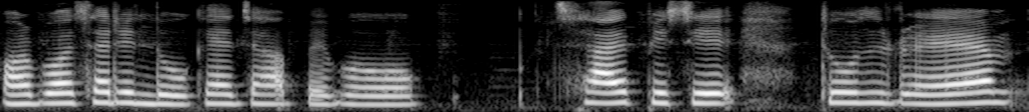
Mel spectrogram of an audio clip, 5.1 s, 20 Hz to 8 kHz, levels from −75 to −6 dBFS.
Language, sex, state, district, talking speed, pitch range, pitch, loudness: Hindi, female, Tripura, Unakoti, 150 wpm, 245-275 Hz, 260 Hz, -16 LUFS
